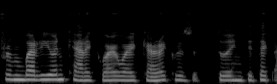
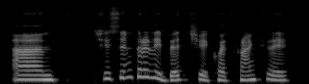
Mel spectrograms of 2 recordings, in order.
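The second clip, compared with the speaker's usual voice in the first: plain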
